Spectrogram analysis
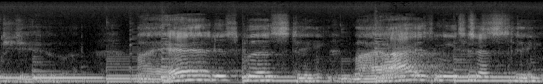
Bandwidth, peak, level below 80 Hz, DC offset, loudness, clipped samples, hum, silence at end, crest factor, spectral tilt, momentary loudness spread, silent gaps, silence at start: over 20 kHz; -2 dBFS; -56 dBFS; under 0.1%; -19 LUFS; under 0.1%; none; 0 s; 18 dB; -5 dB/octave; 7 LU; none; 0 s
